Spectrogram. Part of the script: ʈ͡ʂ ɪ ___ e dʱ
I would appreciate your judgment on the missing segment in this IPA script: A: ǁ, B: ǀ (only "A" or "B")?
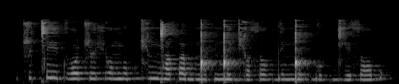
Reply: B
